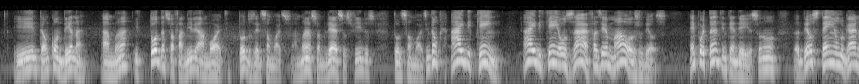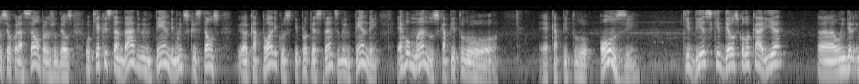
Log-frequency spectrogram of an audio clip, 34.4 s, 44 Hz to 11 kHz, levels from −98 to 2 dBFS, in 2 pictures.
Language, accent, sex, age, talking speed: Portuguese, Brazilian, male, 50-69, 135 wpm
